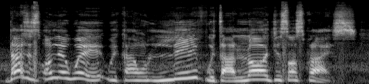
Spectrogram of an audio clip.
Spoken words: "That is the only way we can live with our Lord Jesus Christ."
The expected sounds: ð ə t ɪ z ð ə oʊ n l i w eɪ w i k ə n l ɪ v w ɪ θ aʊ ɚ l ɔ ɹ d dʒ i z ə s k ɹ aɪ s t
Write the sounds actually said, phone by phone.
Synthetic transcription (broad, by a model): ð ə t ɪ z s oʊ n l i w eɪ w i k ə n l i v w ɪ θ aʊ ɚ l ɔ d dʒ i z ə s k ɹ aɪ s t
